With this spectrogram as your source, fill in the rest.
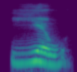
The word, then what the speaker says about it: eu: will see that are written with an E at the beginning, but when we pronounce them, we can hear a Y sound. Eu, el, ea, ei, ele.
